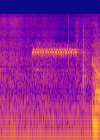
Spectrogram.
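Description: Cell phone ringing: one steady, high electronic tone of about a second, a little way in.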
